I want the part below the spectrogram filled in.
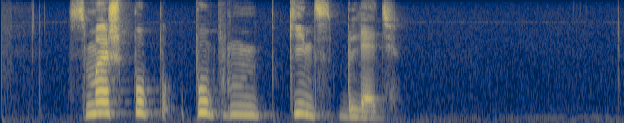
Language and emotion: Russian, angry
